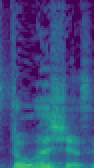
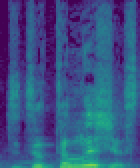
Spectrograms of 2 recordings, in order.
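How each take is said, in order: First: High, falling purr of delight; excited. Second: High, stammering delight; gushing noblewoman; excited. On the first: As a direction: let the word settle, pleased. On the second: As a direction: savour the word, thrilled. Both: Acted. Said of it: "she's super excited about the idea".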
